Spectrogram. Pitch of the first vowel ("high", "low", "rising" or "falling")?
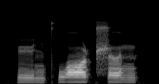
low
